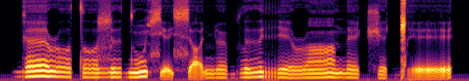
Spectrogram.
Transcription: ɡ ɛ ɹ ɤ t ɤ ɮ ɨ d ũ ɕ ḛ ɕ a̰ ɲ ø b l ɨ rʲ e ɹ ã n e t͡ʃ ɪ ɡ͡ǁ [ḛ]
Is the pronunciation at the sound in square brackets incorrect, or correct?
correct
